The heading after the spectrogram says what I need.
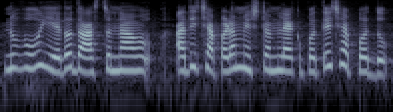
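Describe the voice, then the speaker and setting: Lady doing a calm dignified old uncle, measured slow talk. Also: high-pitched, natural voice. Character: calm, dignified elderly uncle, head of the family.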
